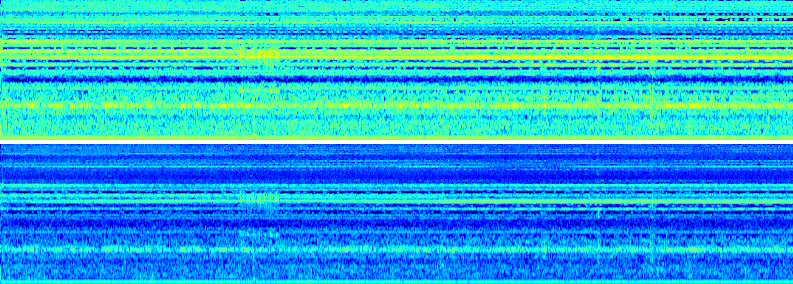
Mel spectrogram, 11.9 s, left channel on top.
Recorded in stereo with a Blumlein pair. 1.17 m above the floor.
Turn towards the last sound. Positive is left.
turn(degrees=35)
